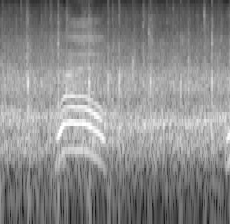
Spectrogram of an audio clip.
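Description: Football crowd applauding a goal, dense clapping throughout. About half a second in, a voice calls out one drawn-out note that rises and falls.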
